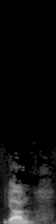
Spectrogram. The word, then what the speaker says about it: Jung: Is it Josh Jung or is it Josh Young? – Young. – Okay. It's spelled with a J, but it is pronounced Young.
